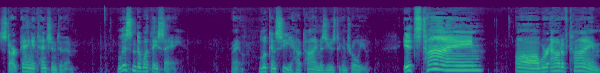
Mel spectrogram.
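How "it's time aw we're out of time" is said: mock teacher voice, very slow, high, condescending. Mimicking a woman who uses time to control a man, mock condescending teacher tone. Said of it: "Always in the condescending teacher tone".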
